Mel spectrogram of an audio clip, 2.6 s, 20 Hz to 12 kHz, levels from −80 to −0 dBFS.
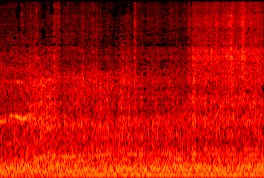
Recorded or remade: recorded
